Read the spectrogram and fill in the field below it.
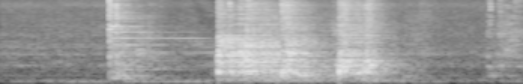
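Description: While a prawn and banana blossom dish cooks, a spoon clanks against a metal pan in several sharp scraping bursts as sugar is added, close and clear without talk.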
